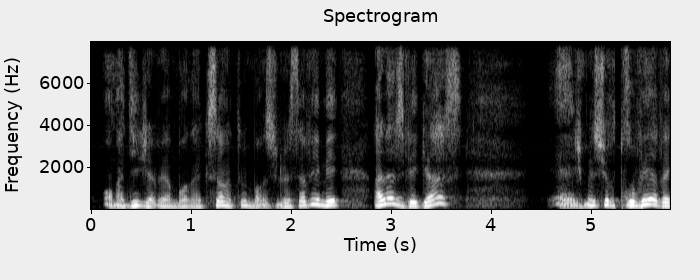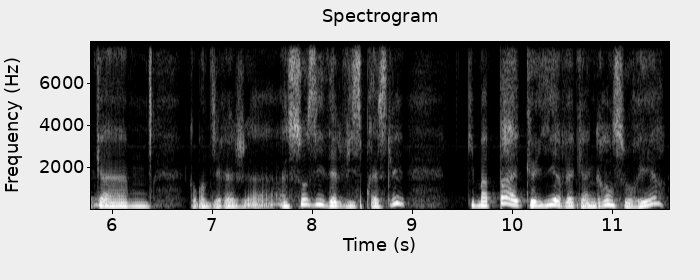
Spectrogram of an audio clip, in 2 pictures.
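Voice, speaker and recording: An older man with a high, gravelly voice tells a story about a tour, reading out the lines of the people he met. His tone is dark and mellow, and he speaks in a lively, theatrical way. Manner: animated storyteller acting out quoted dialogue. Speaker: guest singer. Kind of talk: telling an anecdote on a talk show.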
